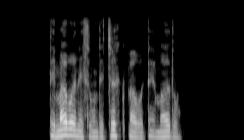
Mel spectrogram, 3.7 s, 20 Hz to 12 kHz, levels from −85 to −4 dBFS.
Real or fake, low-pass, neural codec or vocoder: fake; 7.2 kHz; codec, 16 kHz, 16 kbps, FreqCodec, smaller model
